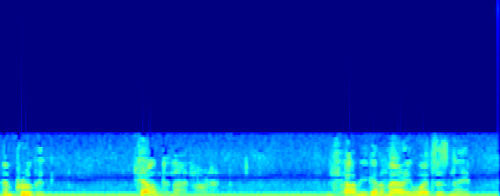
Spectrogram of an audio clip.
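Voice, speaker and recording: An actor playing an insistent, resentful young fiancé in an old-time radio drama. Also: male voice, deep voice, big pitch swings, moderate pace, muffled recording. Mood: insistent, pleading. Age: young adult. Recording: noisy band-limited old radio recording.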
